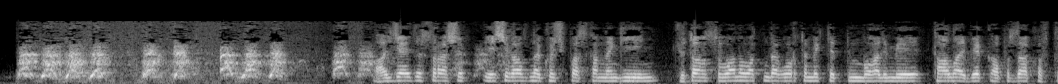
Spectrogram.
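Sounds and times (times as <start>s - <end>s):
lone village dog barking near a newly closed border outpost: 0.1s - 4.0s, 4.6s - 5.0s
speech: 3.7s - 10.5s.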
